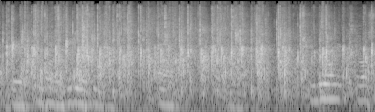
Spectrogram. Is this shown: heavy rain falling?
no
